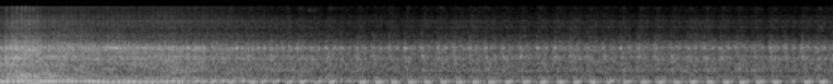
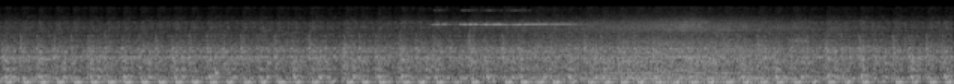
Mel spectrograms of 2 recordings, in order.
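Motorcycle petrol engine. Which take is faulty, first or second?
second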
